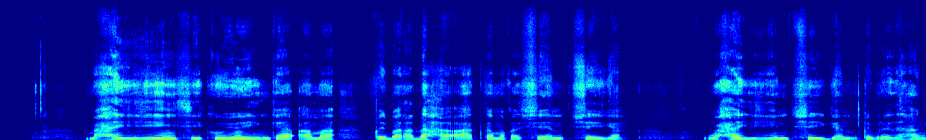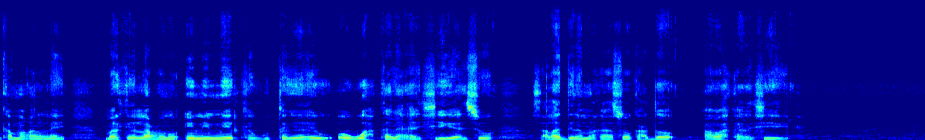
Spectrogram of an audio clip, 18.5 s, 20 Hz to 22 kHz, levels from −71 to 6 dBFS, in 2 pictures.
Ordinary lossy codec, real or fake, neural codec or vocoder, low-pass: none; fake; vocoder, 44.1 kHz, 128 mel bands, Pupu-Vocoder; none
